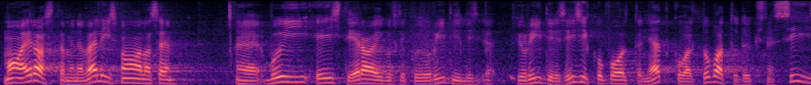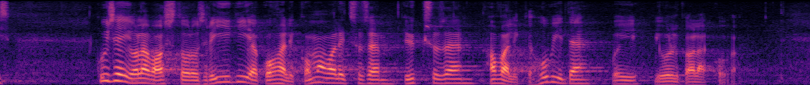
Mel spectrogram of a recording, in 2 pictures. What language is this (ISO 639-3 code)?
est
